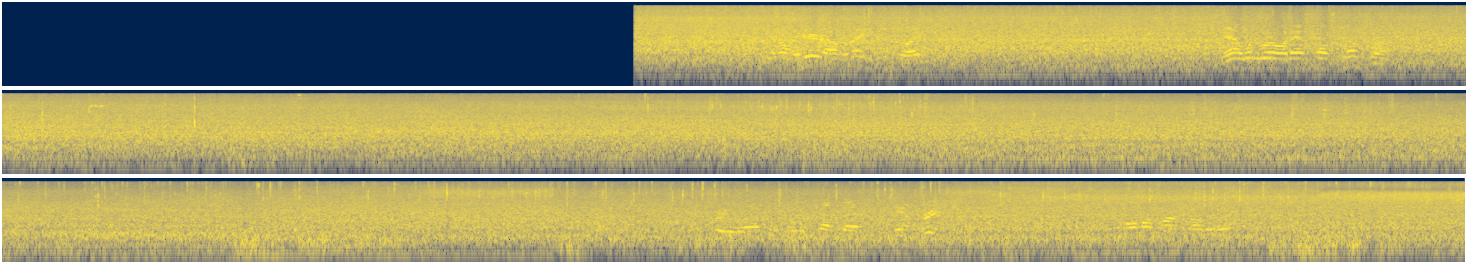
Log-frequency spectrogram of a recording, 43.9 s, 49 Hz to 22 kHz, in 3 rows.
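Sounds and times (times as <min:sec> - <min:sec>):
floodwater rushing: 0:06.4 - 0:43.9.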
